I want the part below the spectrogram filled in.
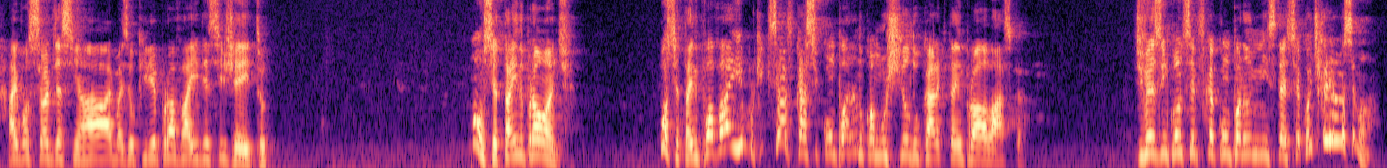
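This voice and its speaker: A man in his thirties preaching as a pastor in church, lively and animated, acting out children's whiny voices. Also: high voice. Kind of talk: sermon.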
